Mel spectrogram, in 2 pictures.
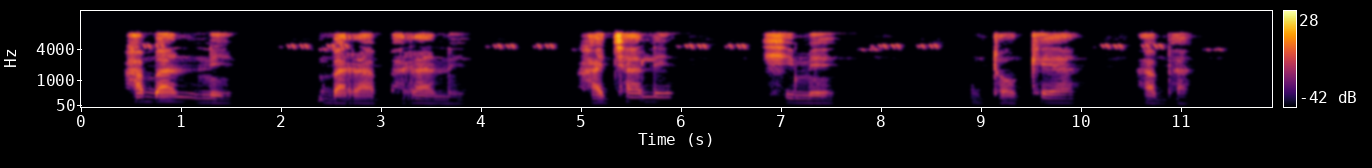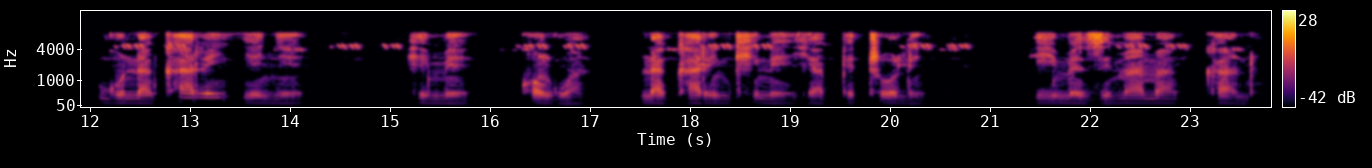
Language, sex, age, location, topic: Swahili, male, 25-35, Nakuru, health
